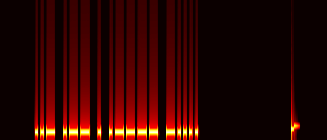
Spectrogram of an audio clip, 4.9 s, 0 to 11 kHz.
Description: Morse code, heard as a keyed tone, about 28 wpm, 700 Hz. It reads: UWE16
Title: Five Challenging Letter-Number Combinations 28wpm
